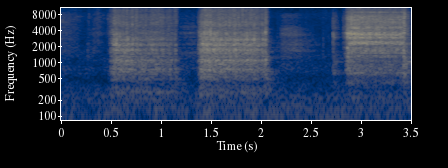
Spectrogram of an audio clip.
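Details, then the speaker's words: 2004 Craftsman DYT4000 lawn tractor during drive belt replacement: three short bursts of dry, gritty whirring as the idler pulleys are spun by hand; worn idler pulley bearings. "the bearings sound pretty noisy on those to be honest"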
